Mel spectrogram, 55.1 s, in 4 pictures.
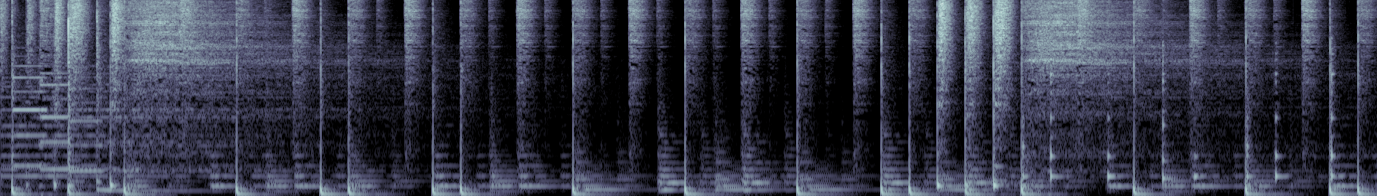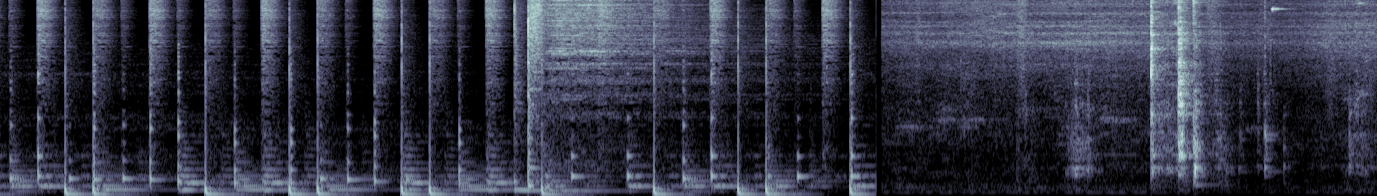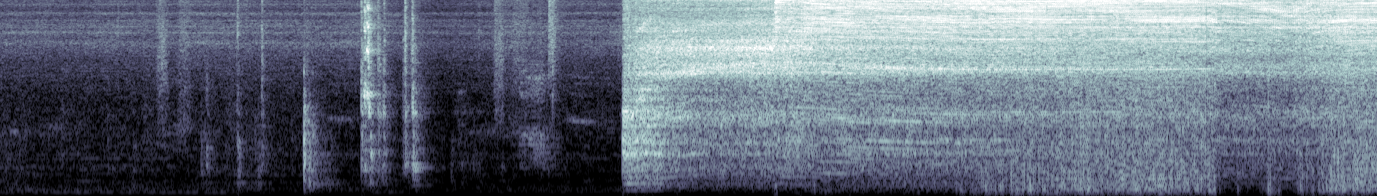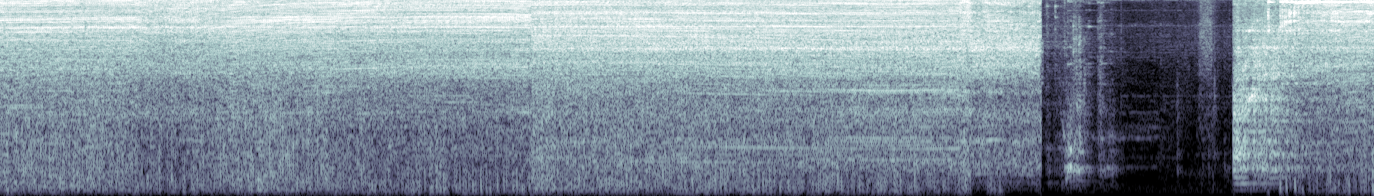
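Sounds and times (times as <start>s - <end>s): abrasive saw cutting metal tube: 10.2s - 12.6s, 33.8s - 51.8s, 53.6s - 55.0s.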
